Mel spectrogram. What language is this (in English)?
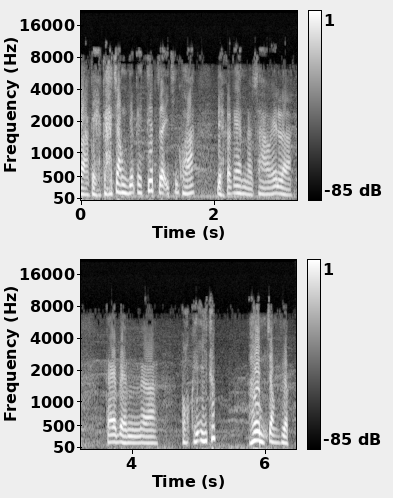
Vietnamese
